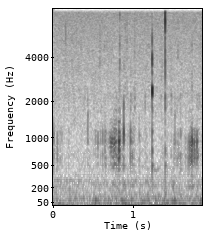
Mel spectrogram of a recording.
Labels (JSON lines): {"label": "biophony", "recorder": "SoundTrap 300"}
